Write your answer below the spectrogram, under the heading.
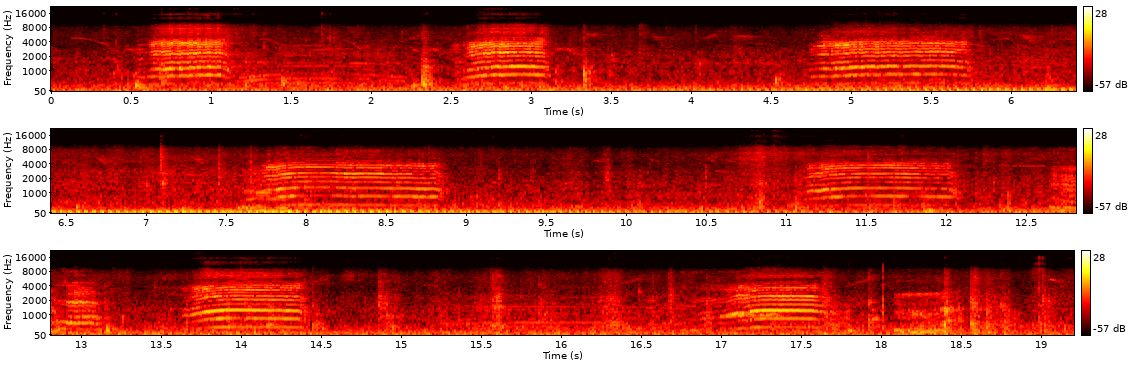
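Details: Sheep bleating together as a flock, with loud wavering bleats arriving every one to three seconds over a steady low rumble of background noise.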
